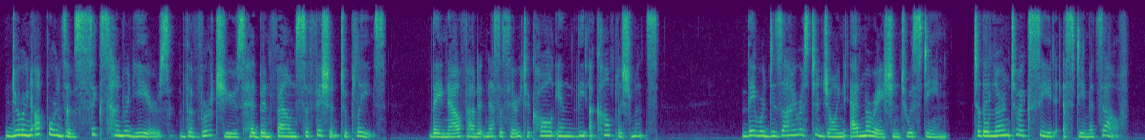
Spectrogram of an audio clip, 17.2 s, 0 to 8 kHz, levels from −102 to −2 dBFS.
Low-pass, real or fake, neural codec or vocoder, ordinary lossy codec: 7.2 kHz; real; none; Opus, 64 kbps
